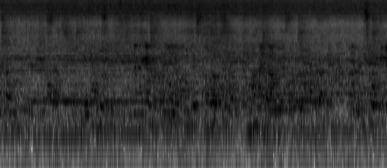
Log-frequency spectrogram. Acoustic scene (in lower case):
crowded indoor space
